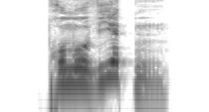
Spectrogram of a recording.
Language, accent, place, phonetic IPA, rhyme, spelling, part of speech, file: German, Germany, Berlin, [pʁomoˈviːɐ̯tn̩], -iːɐ̯tn̩, promovierten, adjective / verb, De-promovierten.ogg
- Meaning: inflection of promovieren: 1. first/third-person plural preterite 2. first/third-person plural subjunctive II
